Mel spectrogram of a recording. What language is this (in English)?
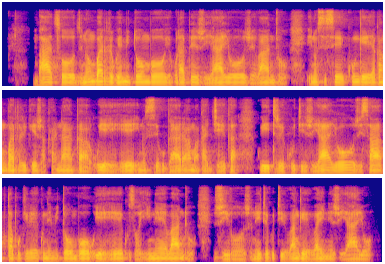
Ndau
